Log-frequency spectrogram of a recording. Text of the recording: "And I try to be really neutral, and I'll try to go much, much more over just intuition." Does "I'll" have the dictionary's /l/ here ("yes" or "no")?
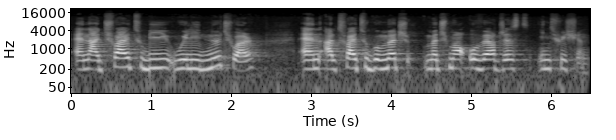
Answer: yes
